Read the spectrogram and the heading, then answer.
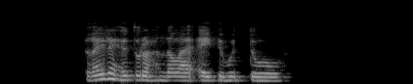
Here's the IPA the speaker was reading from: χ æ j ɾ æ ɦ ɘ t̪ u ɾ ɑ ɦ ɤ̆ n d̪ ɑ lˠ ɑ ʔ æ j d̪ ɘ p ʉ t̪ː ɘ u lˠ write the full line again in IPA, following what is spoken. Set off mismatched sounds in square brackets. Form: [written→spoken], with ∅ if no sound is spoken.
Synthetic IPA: [χ→ʁ] æ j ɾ æ ɦ ɘ t̪ u ɾ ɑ ɦ ɤ̆ n d̪ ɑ lˠ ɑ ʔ æ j [d̪→t̪] ɘ p ʉ t̪ː ɘ u lˠ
